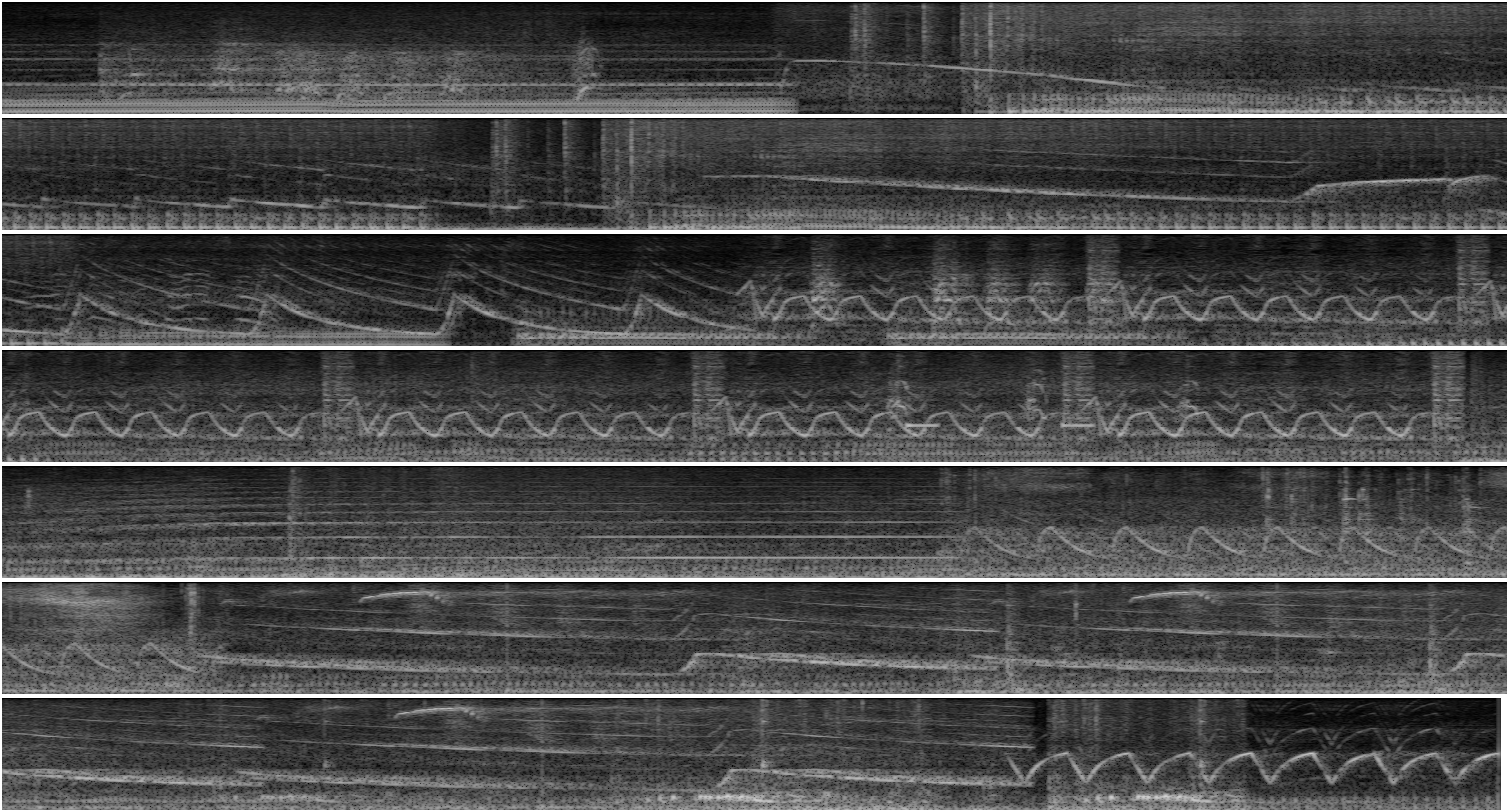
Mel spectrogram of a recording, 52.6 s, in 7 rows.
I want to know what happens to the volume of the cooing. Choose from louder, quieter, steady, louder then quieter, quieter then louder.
louder.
